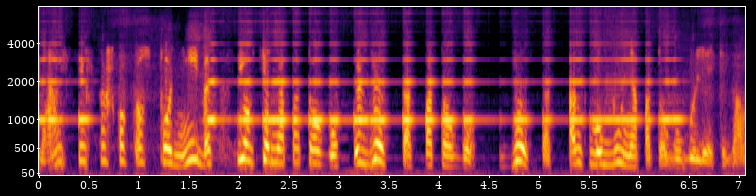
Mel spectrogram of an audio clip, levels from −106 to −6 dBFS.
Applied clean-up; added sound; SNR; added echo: neural mask model RNNoise.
